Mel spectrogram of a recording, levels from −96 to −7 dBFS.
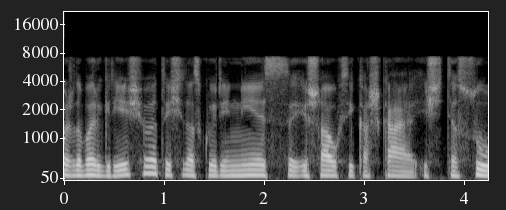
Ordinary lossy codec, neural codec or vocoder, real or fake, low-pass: MP3, 64 kbps; none; real; 7.2 kHz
